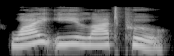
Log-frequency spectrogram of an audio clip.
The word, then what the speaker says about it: Waiilatpu: It's pronounced Waiilatpu.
